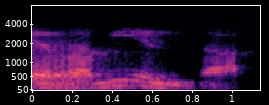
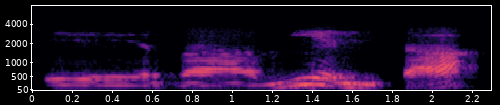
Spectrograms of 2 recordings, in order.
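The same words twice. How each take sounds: First: Said in the usual way. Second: "herramienta" low and very slow, he-rra-mien-ta; syllable by syllable. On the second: Shown as a demonstration. Teacher working through the sentence, "herramienta" slowly sounded out. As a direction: draw out each syllable of "herramienta".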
